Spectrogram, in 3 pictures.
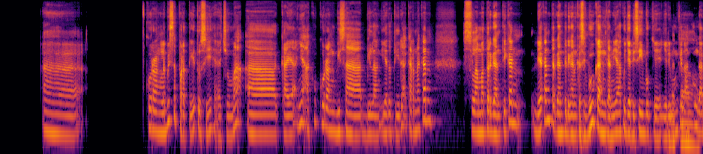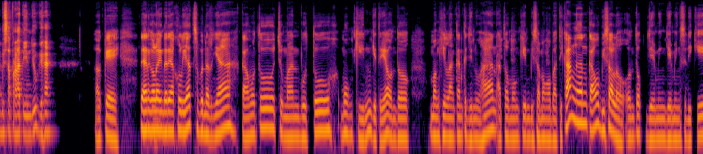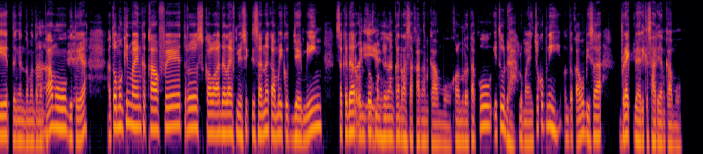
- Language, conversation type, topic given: Indonesian, advice, Kapan kamu menyadari gairah terhadap hobi kreatifmu tiba-tiba hilang?
- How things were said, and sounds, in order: other background noise; in English: "jamming-jamming"; in English: "live music"; in English: "jamming"; in English: "break"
